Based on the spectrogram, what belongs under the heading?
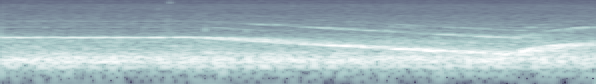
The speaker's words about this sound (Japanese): そ ん なパトカーが鳴っとる。 くそ、なんでパトカーない。 ほら聞こえるかなみんな。近い。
